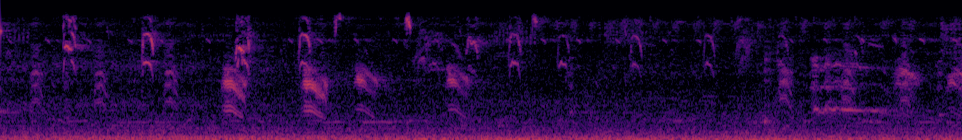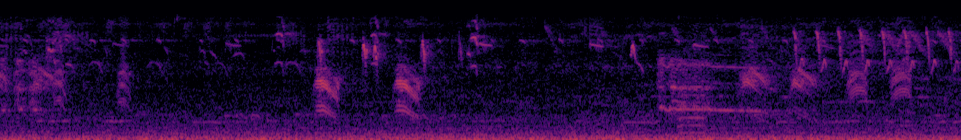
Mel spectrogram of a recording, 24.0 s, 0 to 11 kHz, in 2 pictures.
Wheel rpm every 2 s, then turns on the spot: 0, 0, 0, 0, 0, 0, 0, 0, 0, 0, 0, 0.
none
